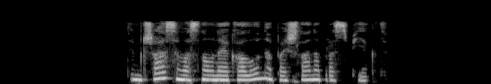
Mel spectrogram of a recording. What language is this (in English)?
Belarusian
